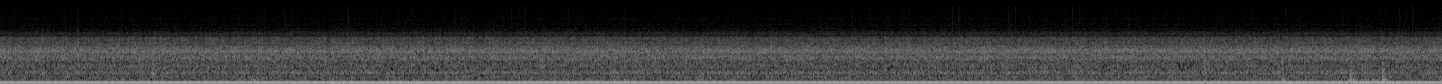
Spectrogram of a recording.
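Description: Steady low hum with a faint even hiss, unchanging throughout: background noise of the recording setup.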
